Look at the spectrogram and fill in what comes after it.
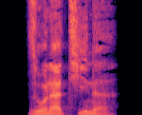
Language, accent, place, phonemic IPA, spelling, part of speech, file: German, Germany, Berlin, /zonaˈtiːnə/, Sonatine, noun, De-Sonatine.ogg
- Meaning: sonatina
